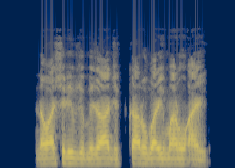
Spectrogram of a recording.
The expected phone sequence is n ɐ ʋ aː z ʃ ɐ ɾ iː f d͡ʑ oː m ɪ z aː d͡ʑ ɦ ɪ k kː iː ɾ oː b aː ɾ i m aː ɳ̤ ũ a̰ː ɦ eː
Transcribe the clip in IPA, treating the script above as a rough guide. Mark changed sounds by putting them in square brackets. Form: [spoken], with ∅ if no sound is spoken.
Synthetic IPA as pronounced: n ɐ ʋ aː z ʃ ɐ ɾ iː f d͡ʑ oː m ɪ z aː d͡ʑ ɦ ɪ k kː [aː] ɾ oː b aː ɾ i m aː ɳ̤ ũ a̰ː ɦ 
